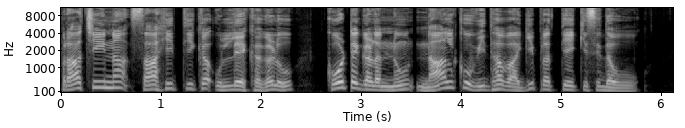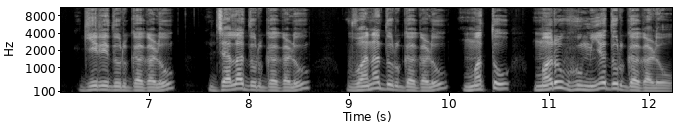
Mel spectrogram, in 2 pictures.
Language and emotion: Kannada, neutral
